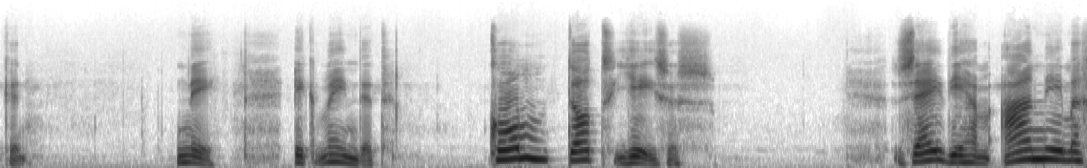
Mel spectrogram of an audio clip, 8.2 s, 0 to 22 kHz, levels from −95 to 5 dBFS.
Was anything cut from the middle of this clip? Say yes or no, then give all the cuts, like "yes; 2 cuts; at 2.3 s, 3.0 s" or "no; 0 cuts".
yes; 2 cuts; at 1.1 s, 3.5 s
